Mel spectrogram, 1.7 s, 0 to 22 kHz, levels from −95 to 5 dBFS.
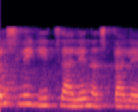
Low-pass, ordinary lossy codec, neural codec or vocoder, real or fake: none; none; none; real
